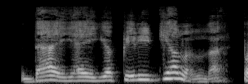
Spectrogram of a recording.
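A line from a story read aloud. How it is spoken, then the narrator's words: Slurred mumble. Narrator (Russian): пробормотала мадам Малуар, с трудом ворочая языком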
